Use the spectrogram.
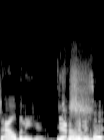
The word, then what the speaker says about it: Albany: But it is pronounced Albany here. Yes. Oh, is it? Yeah, they don't say Albany.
